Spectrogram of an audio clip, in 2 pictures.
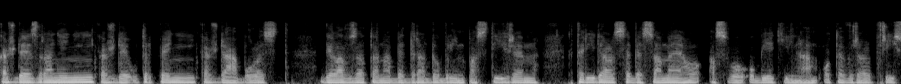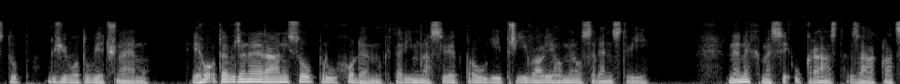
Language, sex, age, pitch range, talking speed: Czech, male, 50-69, 85-105 Hz, 135 wpm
